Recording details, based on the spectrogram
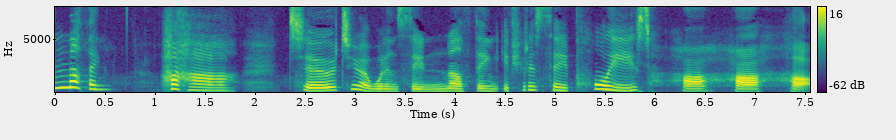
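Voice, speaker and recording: A put-on character voice, female-sounding and high, sing-song and cackling. It moves at a very slow pace. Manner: sing-song, taunting, cackling.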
